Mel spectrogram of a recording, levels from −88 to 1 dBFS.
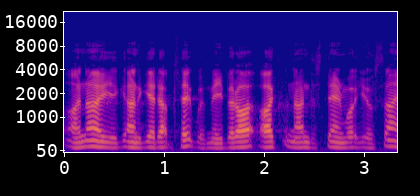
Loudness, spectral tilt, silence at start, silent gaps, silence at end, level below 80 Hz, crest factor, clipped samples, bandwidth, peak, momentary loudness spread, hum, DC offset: -35 LUFS; -5.5 dB/octave; 0.05 s; none; 0 s; -80 dBFS; 22 dB; under 0.1%; 10 kHz; -14 dBFS; 9 LU; none; under 0.1%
